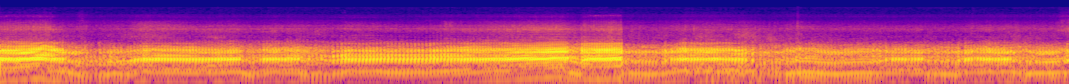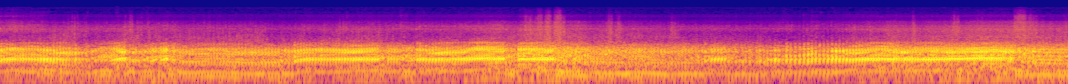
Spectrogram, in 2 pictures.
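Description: Dirt bike engine running under load on a rough trail, its pitch rising and falling as the throttle is opened and closed, sounding muffled. A couple of brief knocks come near the end.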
